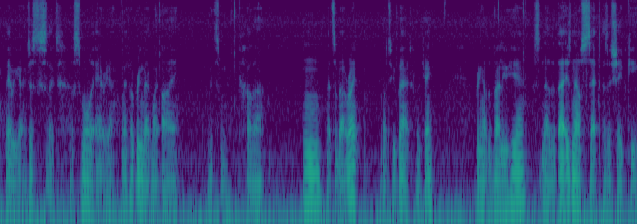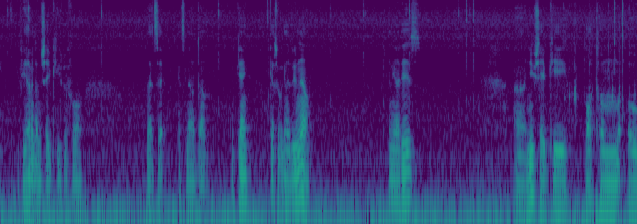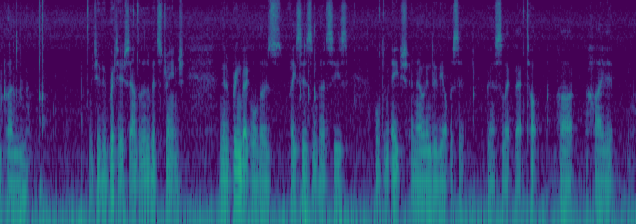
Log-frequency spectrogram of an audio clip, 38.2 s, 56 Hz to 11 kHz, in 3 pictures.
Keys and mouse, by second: 3.1 click, 4.6 click, 5.1-7.9 middle drag, 10.0 click, 12.9 click, 14.8 click, 19.4 click, 20.8 click, 21.9 click, 22.1-27.0 drag, 24.6 t, 28.2-28.7 drag, 31.6 alt+h, 34.8 3, 37.2 h.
